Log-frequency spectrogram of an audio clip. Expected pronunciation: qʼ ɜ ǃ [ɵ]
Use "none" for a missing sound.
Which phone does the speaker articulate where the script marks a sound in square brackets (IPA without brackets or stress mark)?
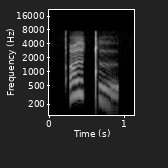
ɵ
